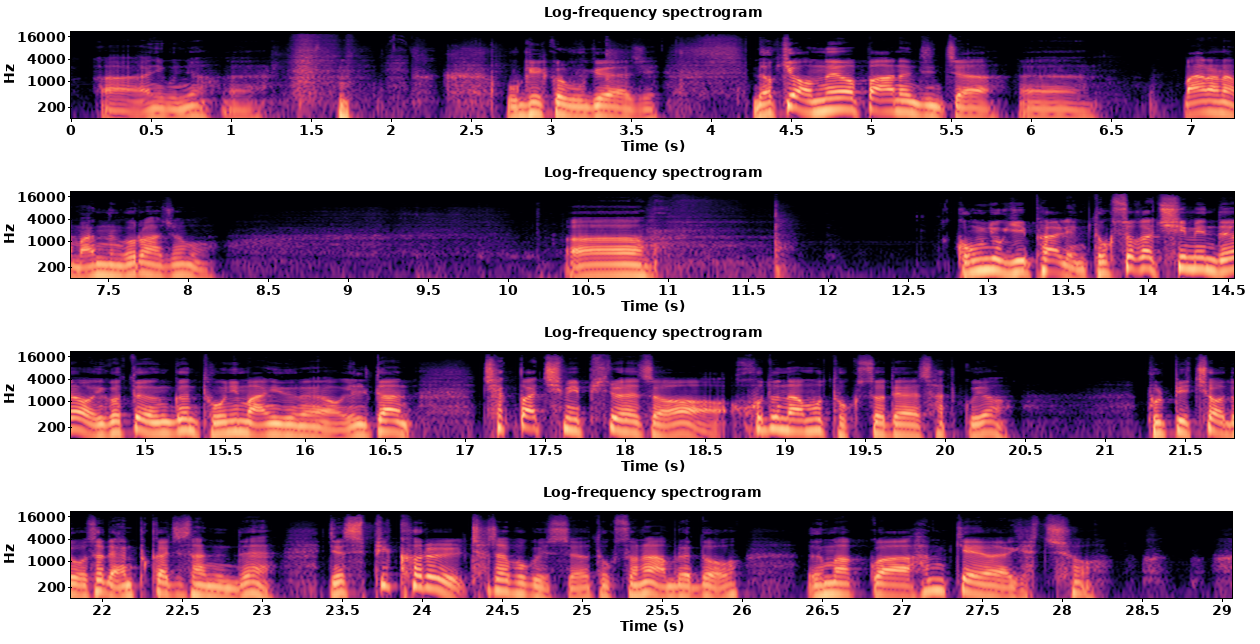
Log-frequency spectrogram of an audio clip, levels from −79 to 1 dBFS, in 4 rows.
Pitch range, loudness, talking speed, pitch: 105-155 Hz, -15 LUFS, 240 characters per minute, 125 Hz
